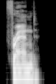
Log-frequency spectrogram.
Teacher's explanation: The word friend ends with a clear D sound. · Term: final consonants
